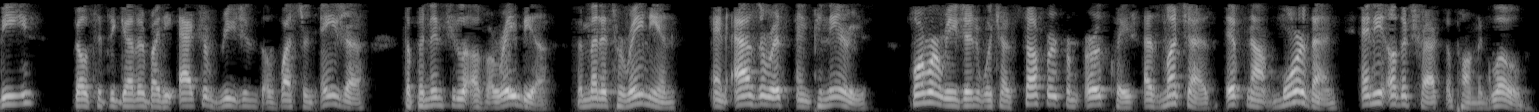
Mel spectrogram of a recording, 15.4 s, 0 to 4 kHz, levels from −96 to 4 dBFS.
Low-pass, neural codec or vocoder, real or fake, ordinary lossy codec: 3.6 kHz; codec, 44.1 kHz, 7.8 kbps, Pupu-Codec; fake; MP3, 24 kbps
